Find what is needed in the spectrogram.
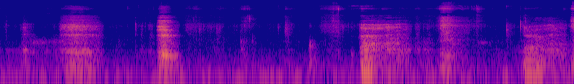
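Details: Repeated seasonal-allergy sneezing in a tired person over a morning: several sharp sneeze bursts with quieter breathing between them, in a small room.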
